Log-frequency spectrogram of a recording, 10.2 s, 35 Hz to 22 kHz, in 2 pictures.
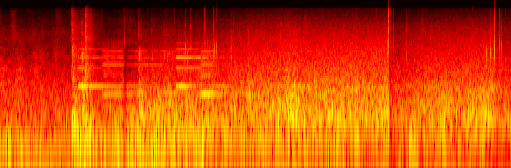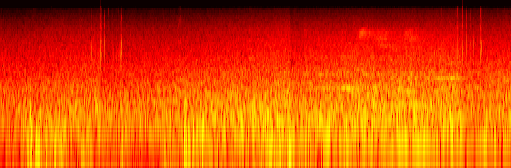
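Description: An E231-series commuter train's doors opening at a station stop, with a short electronic chime of a few tones about a second in. This gives way to a steady wash of platform noise as passengers step off.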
